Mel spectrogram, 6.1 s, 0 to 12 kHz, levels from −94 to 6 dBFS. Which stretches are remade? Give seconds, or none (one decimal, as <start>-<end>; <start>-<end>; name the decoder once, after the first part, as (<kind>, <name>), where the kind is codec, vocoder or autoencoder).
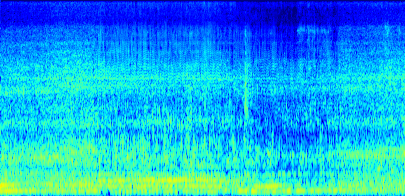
1.4-5.1 (vocoder, BigVGAN v2)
